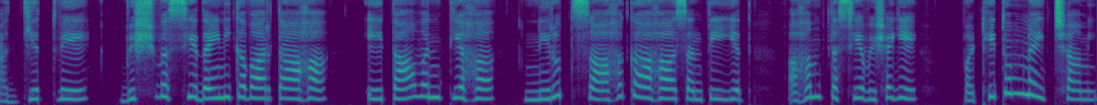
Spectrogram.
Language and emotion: Sanskrit, sad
